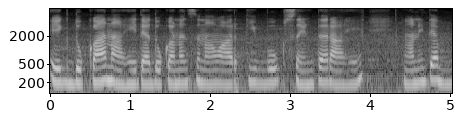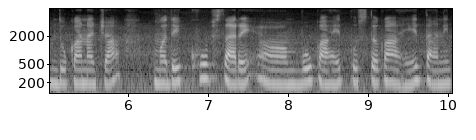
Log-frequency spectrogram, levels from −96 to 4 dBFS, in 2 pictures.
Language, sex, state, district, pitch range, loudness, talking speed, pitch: Marathi, female, Maharashtra, Aurangabad, 190-210 Hz, -27 LUFS, 130 wpm, 195 Hz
